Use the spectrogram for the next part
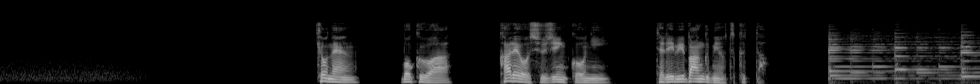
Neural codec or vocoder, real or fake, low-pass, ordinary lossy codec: none; real; 7.2 kHz; none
